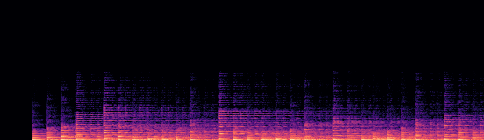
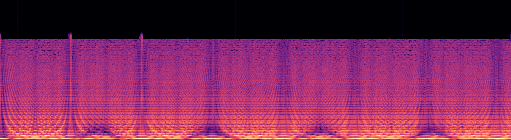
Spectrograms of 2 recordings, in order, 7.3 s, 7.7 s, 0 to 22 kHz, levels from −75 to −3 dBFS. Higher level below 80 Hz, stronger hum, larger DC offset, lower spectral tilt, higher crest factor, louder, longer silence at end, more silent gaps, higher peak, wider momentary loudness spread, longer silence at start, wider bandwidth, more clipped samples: first, -20 dBFS vs -50 dBFS; neither; second, under 0.1% vs 1%; first, -8.5 dB/octave vs -1.5 dB/octave; about the same, 14 dB vs 10 dB; second, -18 LUFS vs -10 LUFS; about the same, 0 s vs 0 s; neither; about the same, -2 dBFS vs 0 dBFS; about the same, 3 LU vs 5 LU; first, 0.5 s vs 0 s; second, 7.8 kHz vs 16 kHz; neither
